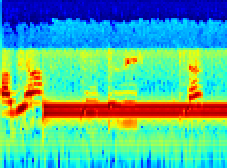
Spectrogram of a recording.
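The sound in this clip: A telephone line tone after a call is cut off. It is a steady, unbroken mid-pitched tone that continues to the end, with a voice talking over parts of it.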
